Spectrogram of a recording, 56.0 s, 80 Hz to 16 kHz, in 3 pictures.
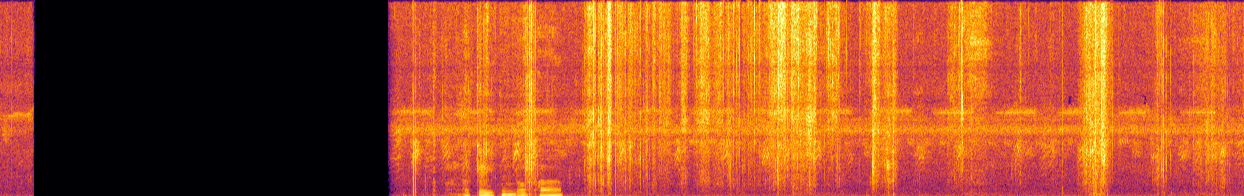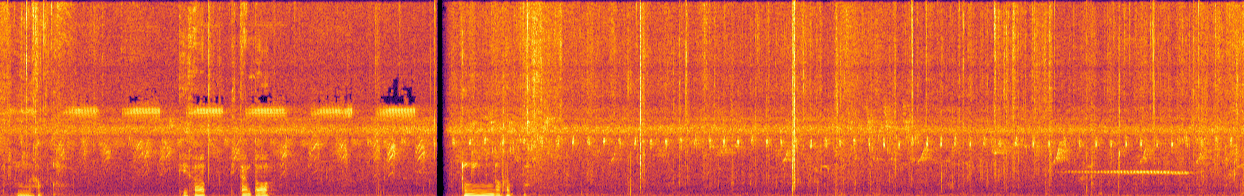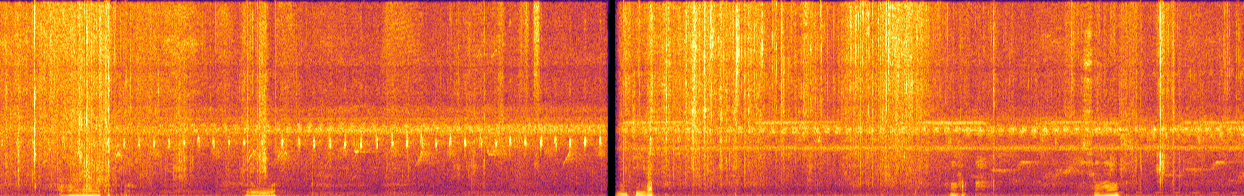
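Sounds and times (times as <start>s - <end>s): high insect chirping: 5.9s - 55.9s
sharp clicks in leaf litter: 7.2s - 13.5s, 15.9s - 19.2s, 28.0s - 29.0s, 30.3s - 40.2s, 47.1s - 51.3s, 54.2s - 55.2s
dry leaves rustling and crackling: 7.8s - 13.6s, 16.2s - 19.2s, 26.5s - 40.2s, 46.6s - 51.6s.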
